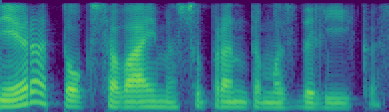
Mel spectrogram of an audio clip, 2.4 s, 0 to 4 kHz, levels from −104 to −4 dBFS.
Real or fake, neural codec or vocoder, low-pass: fake; vocoder, 44.1 kHz, 128 mel bands every 256 samples, BigVGAN v2; 3.6 kHz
